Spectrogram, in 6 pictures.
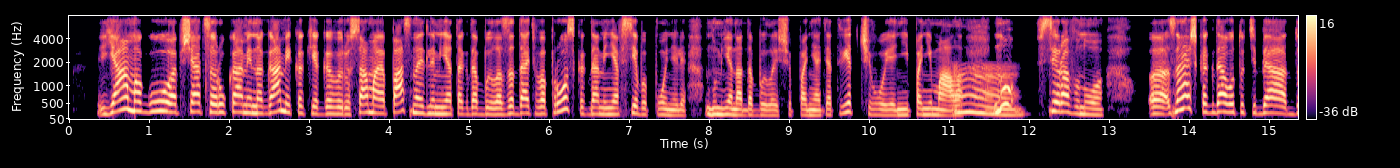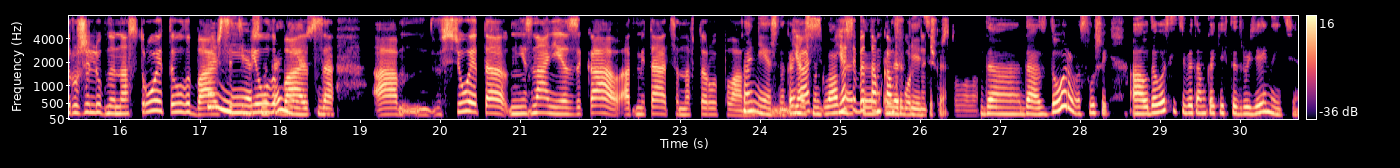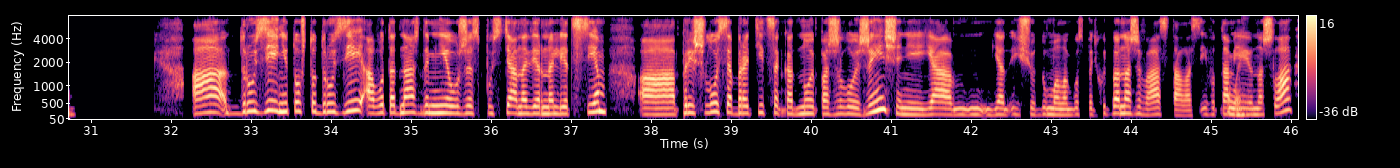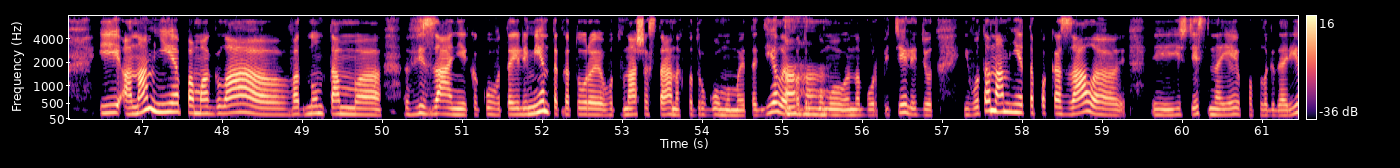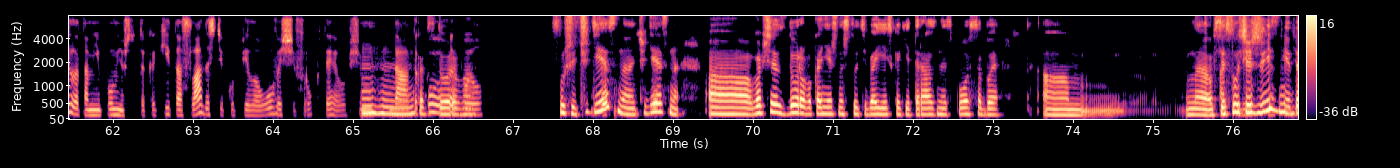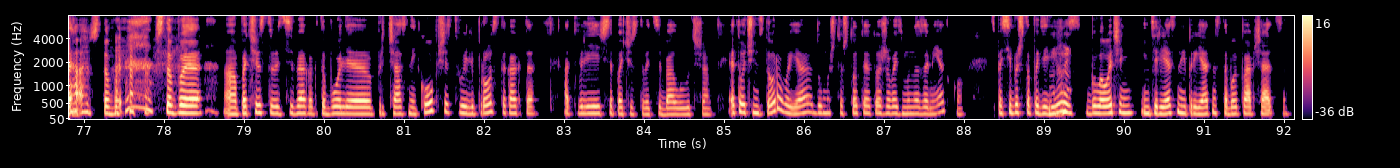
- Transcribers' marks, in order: other background noise; drawn out: "А"; laughing while speaking: "да, чтобы"; laugh; chuckle
- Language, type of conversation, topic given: Russian, podcast, Что обычно помогает вам не чувствовать себя одиноким?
